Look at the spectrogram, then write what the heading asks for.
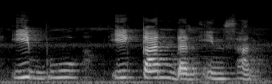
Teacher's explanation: pada vokal I sudut bibir direntangkan ke samping sehingga bentuknya melebar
